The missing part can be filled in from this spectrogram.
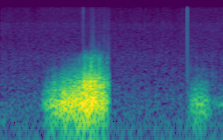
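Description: Soft, grainy crackling through a simulated stethoscope at the lung bases, then a brief spoken word: fine crackles on a virtual patient.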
